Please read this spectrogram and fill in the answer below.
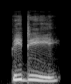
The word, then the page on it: PD: Indian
